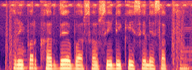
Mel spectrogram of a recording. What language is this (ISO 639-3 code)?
hne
